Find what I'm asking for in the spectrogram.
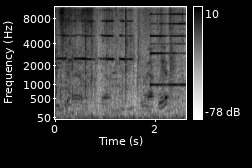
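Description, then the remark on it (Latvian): Several high electronic beeps from GPS wristbands, checked by orienteering competitors in the empty Brasa prison in Latvia on a Saturday morning, sound in sustained bursts, each a steady pitched tone, heard under people talking. “Skanošie pīkstieni nav kardiogramma.”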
